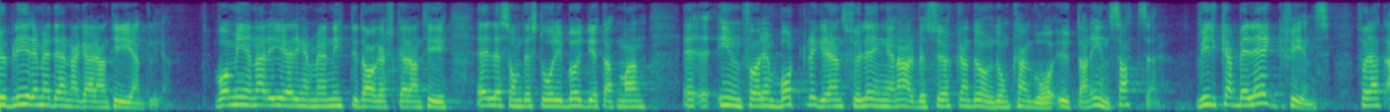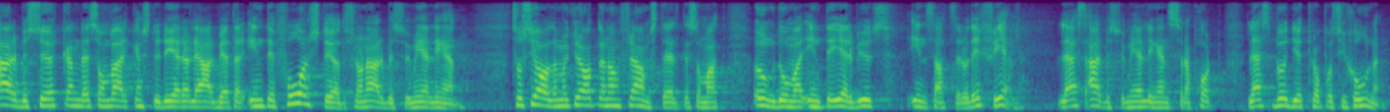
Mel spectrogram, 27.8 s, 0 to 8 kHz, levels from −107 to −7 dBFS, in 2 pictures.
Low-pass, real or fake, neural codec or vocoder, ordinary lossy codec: 7.2 kHz; real; none; none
